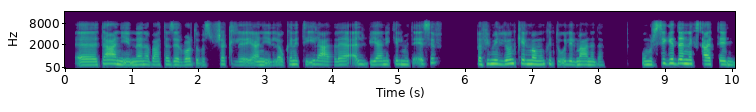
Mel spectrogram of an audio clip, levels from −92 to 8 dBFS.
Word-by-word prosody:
آآ 160 +1 +1
تعني 105 - +2
إن 165 - -2
أنا 175 0 -1
باعتذر 170 0 -4
برضه 170 +2 -3
بس - - -5
بشكل 180 -3 -5
يعني 85 - -1
لو - - -4
كانت 190 -1 -4
تقيلة 195 -1 -4
على 170 +1 0
قلبي 185 -1 -3
يعني 180 +1 -1
كلمة 185 -1 -5
آسف، 265 +7 -1 0.5
ففي 190 +3 -1
مليون 210 +1 +3
كلمة 200 -4 +2
ممكن 195 +2 -4
تقول 180 0 -4
المعنى 170 -1 0
ده. 160 0 -15 0.6
وميرسي 175 +6 +3
جدًا 235 0 +6
إنّك 215 -2 +4
ساعدتّني. 195 -1 +3
180 Hz, 165 wpm, -24 LUFS, 165-195 Hz, 0.6 s, جدًا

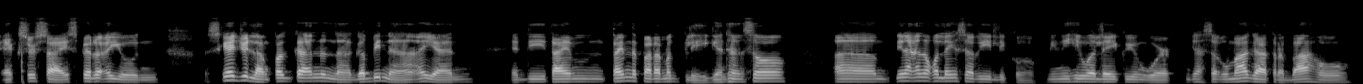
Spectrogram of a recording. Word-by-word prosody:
exercise. 110 -1 +1
Pero 145 0 +2
ayun, 110 -5 -2 0.5
schedule 195 -2 +7
lang, 120 -1 +2
pagka, 150 0 +3
ano 160 0 -3
na, 115 -5 -3
gabi 130 +9 0
na 115 -3 -2
ayan, 115 -3 -1 0.4
eh - - -6
di 125 - -4
time 130 0 +1
time 150 +3 +4
na 160 - -2
para 135 -1 +3
mag-play, 105 -10 -6
ganun, 125 +3 -3
So, 145 +1 0 0.4
um, 130 -1 -1
inaano 165 +1 +3
ko - - +2
lang 155 0 -2
yung 145 - -5
sarili 125 -5 -4
ko, 90 -1 -19
hinihiwalay 125 -1 -2
ko - - -13
yung 115 - -10
work 105 -1 -6
kaya 120 -1 -10
sa 125 -1 -6
umaga 135 +1 +2
trabaho, 105 -1 -3
130 Hz, 155 wpm, -24 LUFS, 115-145 Hz, 0.5 s, schedule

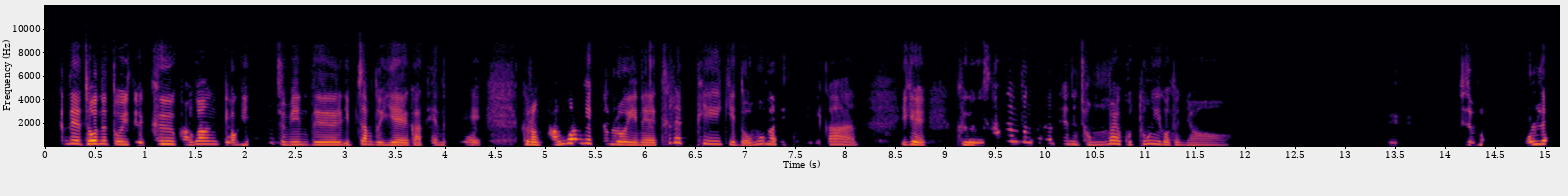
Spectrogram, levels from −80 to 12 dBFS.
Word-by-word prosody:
근데 285 0 +2
저는 275 0 +9
또 240 -1 +1
이제 235 - -2
그 265 -1 +3
관광 250 +4 +1
여기 205 0 -3 0.2
현지 360 - -19
주민들 210 -2 +1
입장도 230 +2 0
이해가 190 -2 +1
되는 190 +1 -10 0.3
게 - - -4 0.4
그런 220 -3 +4
관광객들로 255 -2 +3
인해 195 -2 +1
트래픽이 290 - -4
너무 190 +8 -3
많이 245 -2 -1
생기니까 235 - -5 0.4
이게 215 -2 +4 0.3
그 - - -6
사는 420 - -8
분들한테는 315 - -10
정말 215 +7 -1
고통이거든요. 195 -7 -7 1.6
네 375 0 -19 0.6
진짜 215 - -8
뭐 195 - -11 0.4
원래 240 +6 +4
230 Hz, 280 characters per minute, -23 LUFS, 205-275 Hz, 1.6 s, 저는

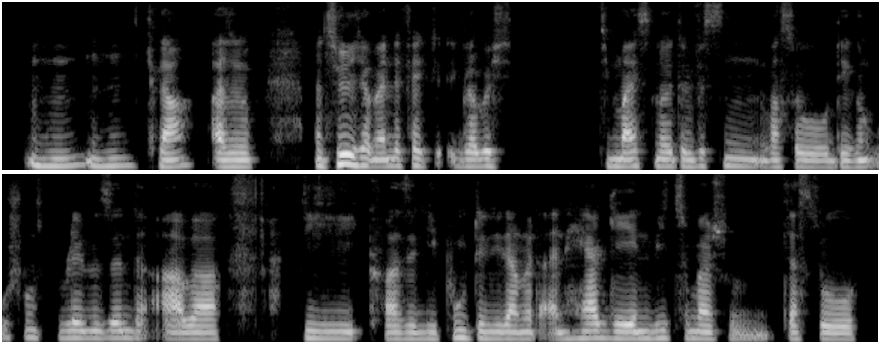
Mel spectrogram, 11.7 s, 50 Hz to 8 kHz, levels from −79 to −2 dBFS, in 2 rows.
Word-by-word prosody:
Mhm, 130 -1 -1
mhm 130 +2 -3
klar. 125 +4 +2
Also, 120 0 +4 0.4
natürlich 150 +5 +7
im 130 -3 +3
Endeffekt 130 +1 0
glaube 120 +2 +1
ich 125 0 -13 0.6
die - - -5
meisten 125 +1 +2
Leute 125 -1 0
wissen, 130 -2 -4
was 115 0 -3
so 115 -1 0
deren 115 +1 -1
Ursprungsprobleme 130 -2 -3
sind, 130 +1 -1
aber 115 0 +3 0.6
die 120 -2 -1
quasi 115 -1 -1
die 115 0 -3
Punkte, 125 +1 -2
die 120 0 0
damit 120 0 +2
einhergehen, 120 +1 +2
wie 125 +1 -3
zum 125 0 -6
Beispiel, 65 - -2
dass 115 0 -4
du, 110 -1 +2
120 Hz, 160 wpm, -24 LUFS, 115-130 Hz, 0.6 s, natürlich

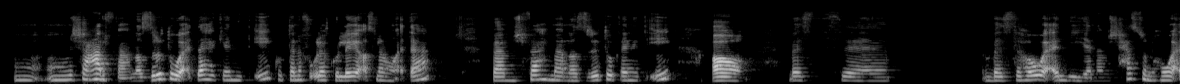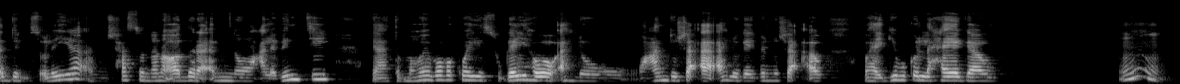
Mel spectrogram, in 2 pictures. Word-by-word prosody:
م 200 +1 -6
مش 215 +2 -6
عارفة 240 -9 +4
نظرته 210 +9 +2
وقتها 220 +1 +4
كانت 200 -2 -8
إيه، 275 +4 -4
كنت 210 -1 -14
أنا 200 +1 0
في 205 - -12
أولى 200 0 +1
كلّية 185 -1 +2
أصلًا 190 -2 -6
وقتها، - - -2 0.6
فمش 180 0 -1
فاهمة 210 -3 0
نظرته 180 +5 -2
كانت 190 -3 -6
إيه، 250 +5 -3 0.4
آه، 175 -2 +8 0.4
بس 190 0 -4 1.7
بس 180 +1 -5
هو 200 +2 +3
قال 195 -1 +1
لي 170 -3 -7
"أنا 165 +1 -11
مش 160 0 -13
حاسّه 255 -2 -5
إن 190 - -7
هو 195 +1 0
قد 180 0 -2
المسؤولية، 195 +7 -2
أنا 255 - -6
مش 150 - -11
حاسّه 195 -1 -5
إن 175 - -11
أنا 175 -1 +3
أقدر 170 +1 +3
أأمنُه 160 -2 -2
على 140 - -3
بنتي." 230 +4 0 0.4
يعني 150 0 -3
طَب - - -14
ما 160 - -7
أهو 200 +3 -1
بابا 205 +1 +1
كويس 195 -2 -1
وجاي 200 +2 +4
هو 185 -1 +8
وأهله 170 -3 -2 0.5
وعنده 185 0 -1
شقّة 180 - +3
أهله 180 -3 +2
جايبين 165 +1 -6
له - - -9
شقّة 155 -1 +1
و 155 - -5 0.4
وهيجيبوا 165 +6 -1
كلّ 190 -2 +2
حاجة 180 -2 +5
و 160 -1 -16 1.2
إمم. 275 - -5
190 Hz, 160 wpm, -25 LUFS, 175-210 Hz, 1.7 s, آه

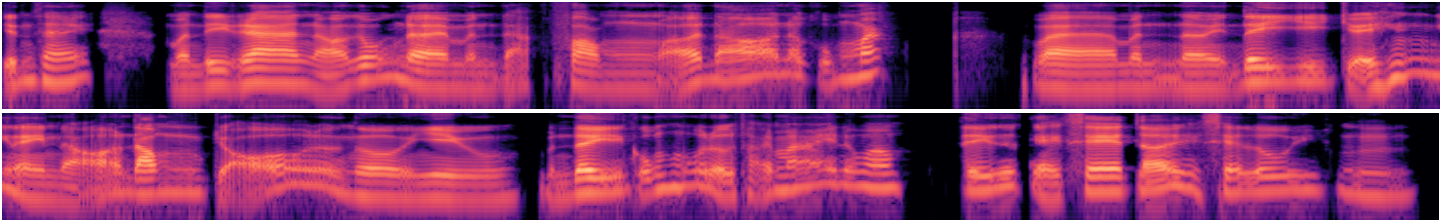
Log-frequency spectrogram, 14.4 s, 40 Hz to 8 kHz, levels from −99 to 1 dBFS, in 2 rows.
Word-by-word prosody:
Chính 170 - -3
xác. 165 +2 -3 0.4
Mình 115 0 -5
đi 135 +2 +1
ra, 150 0 +6
nội 110 +2 -1
cái 175 - 0
vấn 185 +1 -10
đề 125 -5 +5
mình - - -11
đặt - - -8
phòng 120 -2 -3
ở - - 0
đó - - -1
nó - - -7
cũng - - -12
mắc, - - +1 0.7
và 115 -1 +2
mình, 125 0 -8
ờ, 120 0 -1
đi 160 +1 +4
di 80 0 -2
chuyển 210 - -1
này 120 -1 +4
nọ 115 -2 -3
đông, 80 0 +2
chỗ - - -3 0.2
người 130 -2 -2
nhiều, 120 0 -2
mình - - -15
đi 160 +1 +8
cũng 150 +6 -8
hông 200 +2 -9
có 220 - -5
được - - -1
thoải - - -9
mái, 185 +7 -4
đúng 230 -2 -9
hông? 200 0 -2 0.3
Đi 90 0 +1
cứ 105 +2 -4
kẹt 120 - -2
xe 170 0 +7
tới 175 +4 +2
kẹt 195 -6 -11
xe - - -1
lui 180 +1 -7
ừm. 140 -3 -14
135 Hz, 200 wpm, -23 LUFS, 120-170 Hz, 0.7 s, đi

